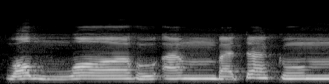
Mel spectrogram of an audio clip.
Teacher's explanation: یہاں پر نون نہیں پڑھیں گے، ٹھیک ہے، نون کو یہاں پر ہم نے میوٹ کر دینا ہے، ٹھیک ہے. یہاں پر ہم نے چھوٹی میم کو پڑھنا ہے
